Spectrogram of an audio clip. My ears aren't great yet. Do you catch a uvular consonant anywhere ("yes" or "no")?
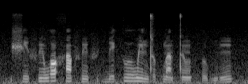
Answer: no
